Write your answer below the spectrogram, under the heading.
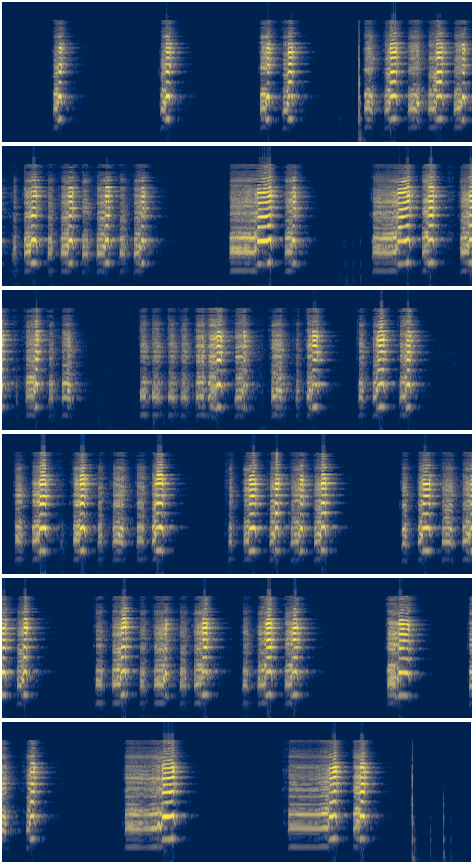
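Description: A handheld goose call blown by a person, giving short honks and clucks in quick runs of several notes, with brief pauses between the runs.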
